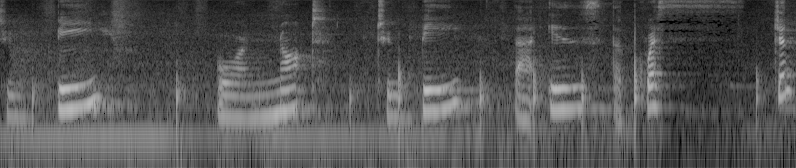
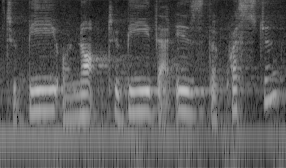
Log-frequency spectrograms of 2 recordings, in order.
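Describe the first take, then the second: First: "To be or not to be" slowly, foot by foot with pauses; scanned feminine ending. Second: Said in the usual way. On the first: Shown as a demonstration. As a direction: stretch "quest-" out, then a separate, unstressed "Gin". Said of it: "That's the feminine ending". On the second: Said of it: "here's an example".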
